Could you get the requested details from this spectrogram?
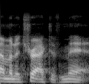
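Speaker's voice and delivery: ordinary talk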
